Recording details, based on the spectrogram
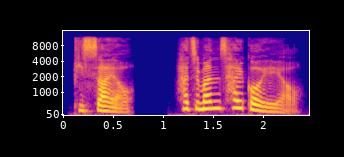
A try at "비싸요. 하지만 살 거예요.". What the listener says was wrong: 하지만 start it like a new sentence. Don't glue it to 비싸요.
